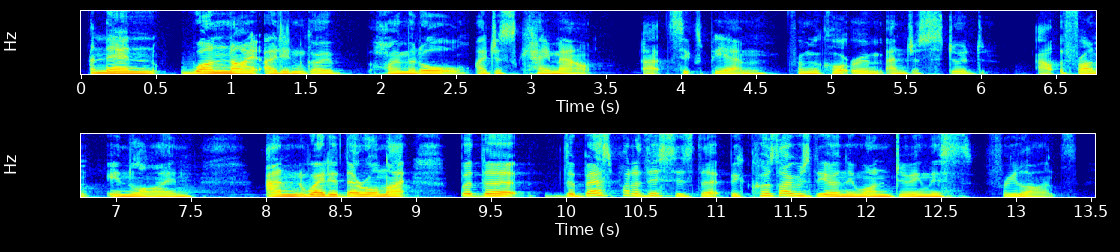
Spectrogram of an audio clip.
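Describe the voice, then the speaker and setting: Woman, mid-range voice, chatty guest, casual animated storytelling. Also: mid-range voice. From raised in Australia. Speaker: guest journalist and author. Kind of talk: casual spoken anecdote to an audience.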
